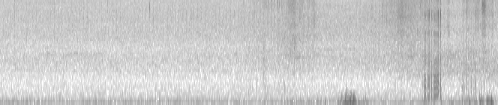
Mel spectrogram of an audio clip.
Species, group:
Omocestus viridulus
Orthoptera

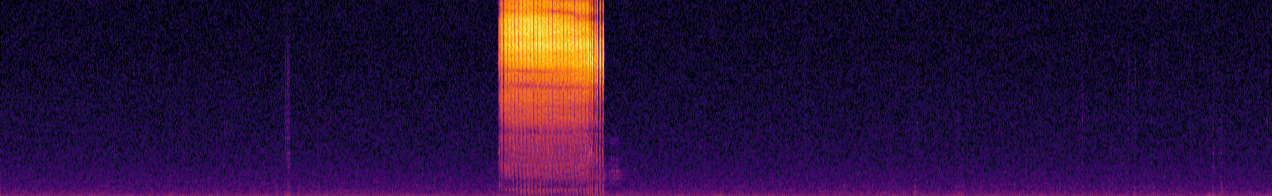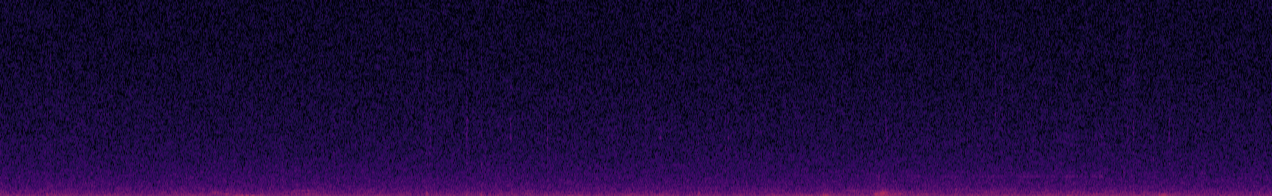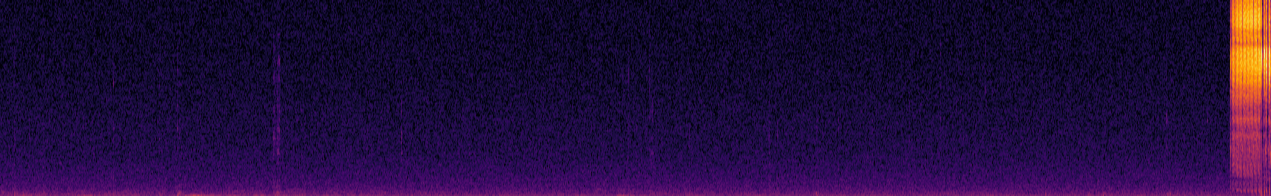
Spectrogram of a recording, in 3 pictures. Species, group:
Platycleis iberica
Orthoptera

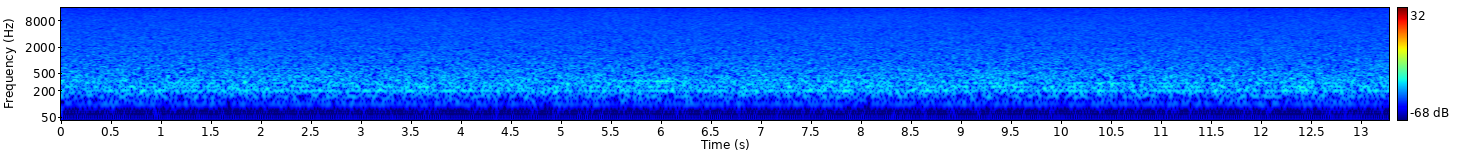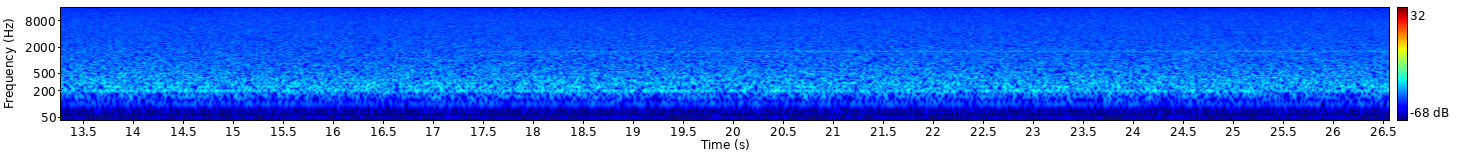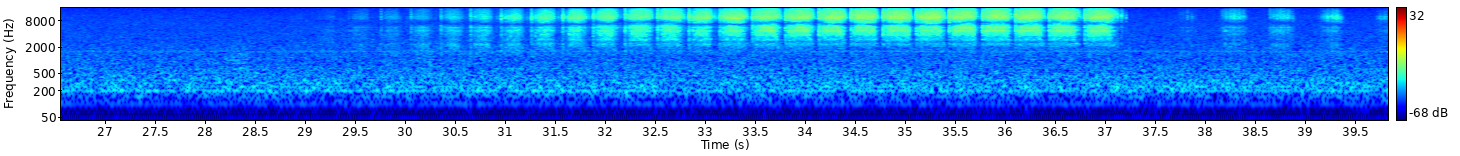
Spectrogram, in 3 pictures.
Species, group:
Chorthippus mollis
Orthoptera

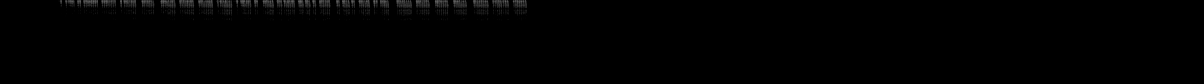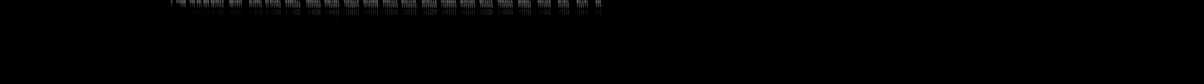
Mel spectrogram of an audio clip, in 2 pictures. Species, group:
Bicolorana bicolor
Orthoptera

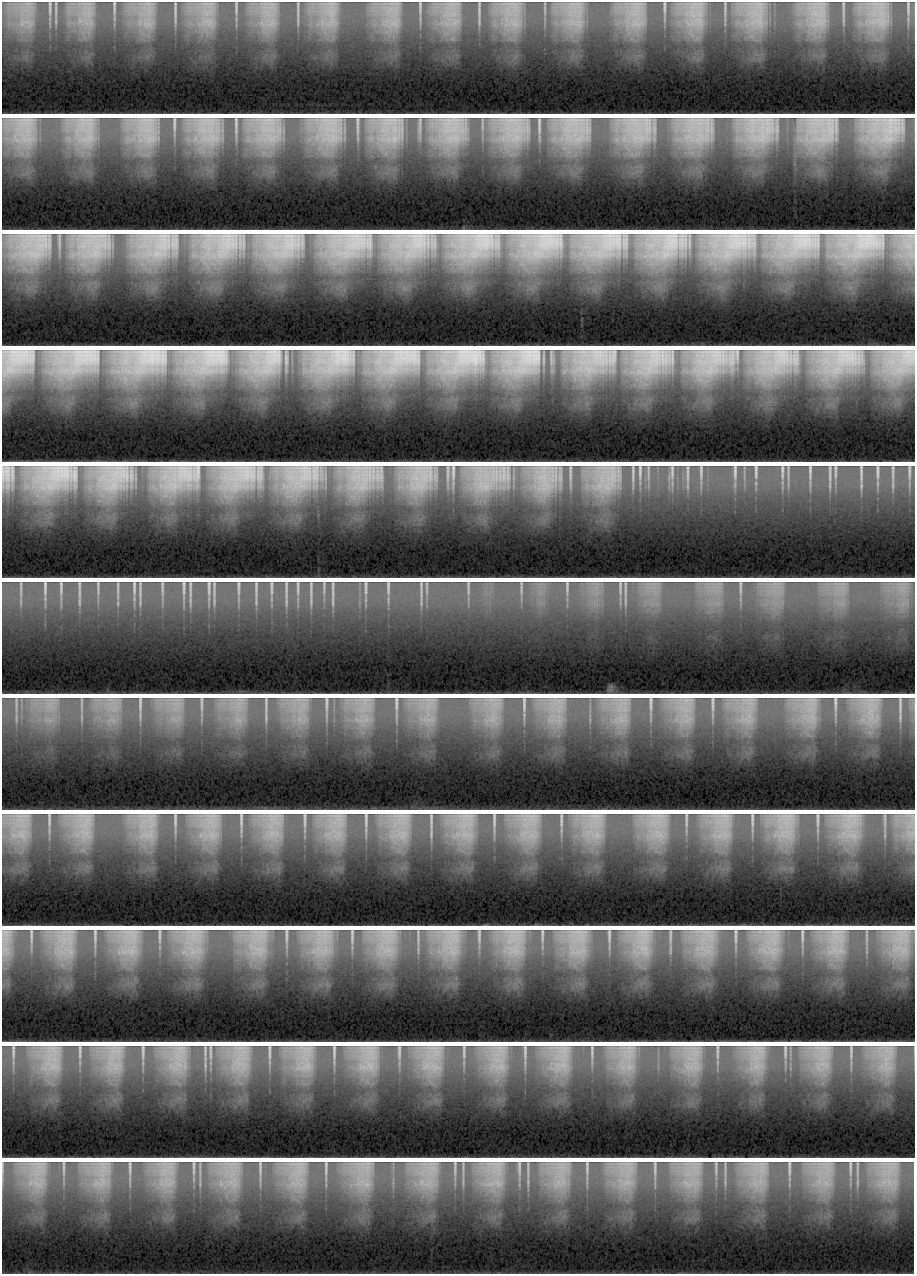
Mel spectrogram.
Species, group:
Myrmeleotettix maculatus
Orthoptera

